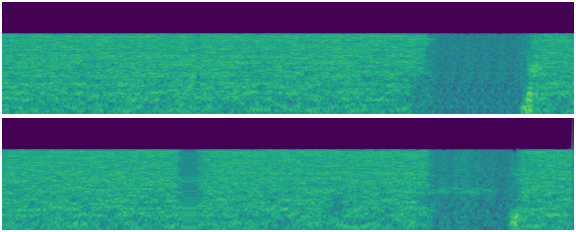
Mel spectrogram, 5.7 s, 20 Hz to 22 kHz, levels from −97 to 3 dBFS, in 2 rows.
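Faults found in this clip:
Concealed Bluetooth headset packet loss. Brief glitches at 0.99 s and 5.26 s, each about 15 ms, almost hidden. Longer event at 3.78 to 3.85 s, about 60 ms: buzzy, steady tone held at full level, slight warble as real speech resumes. Component: headset-to-phone radio link. Mechanism: lost voice packets filled by repeating the best-matching slice of recent waveform. The longer run fits several consecutive lost packets. The mSBC wideband link itself carries speech up to 8 kHz.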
